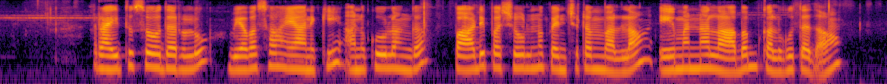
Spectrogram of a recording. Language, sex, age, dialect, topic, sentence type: Telugu, female, 36-40, Telangana, agriculture, question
